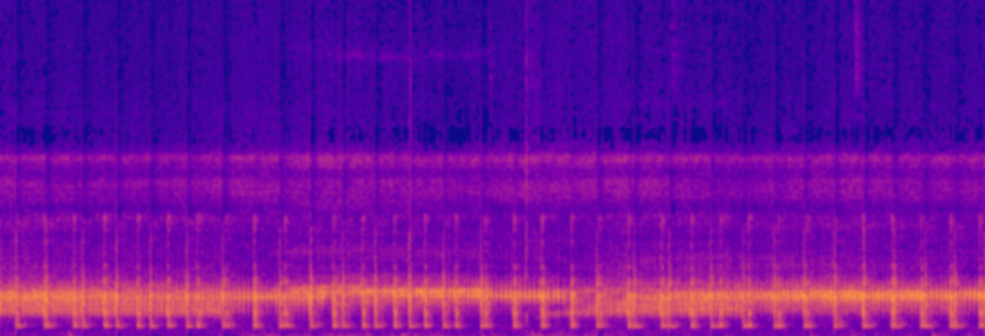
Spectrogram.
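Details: Dense frog and toad chorus with treefrogs: rapid ticking pulses packed closely and steadily, over a continuous bright whistle-like drone that wavers slightly in pitch partway through.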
